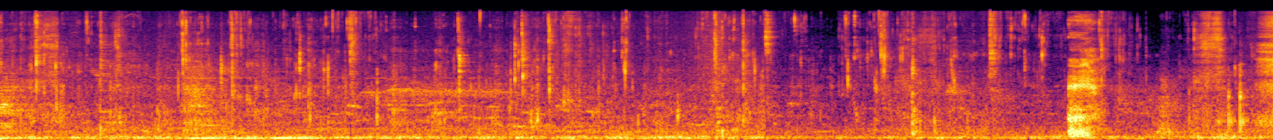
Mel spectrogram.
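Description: Wet chewing and lip-smacking of people eating pork with their hands: a steady string of small moist clicks, with one louder burst a little before the end.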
